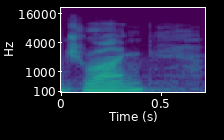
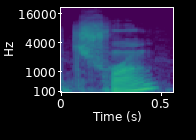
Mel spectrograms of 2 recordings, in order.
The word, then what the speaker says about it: Tran: the Stars J Tran or the Vietnamese way to say her last name Jen Tron um what what that's how you say it in Vietnamese I I didn't know that I thought it just TR Tran is like how like American people say it but Venom say trun trun these people man y'all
